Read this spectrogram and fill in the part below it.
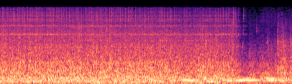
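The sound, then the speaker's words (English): A rattling elevator ride: a steady, loud mechanical rumble with constant clattering and a low droning hum underneath, lasting the whole clip with no voices. “This thing rattles a lot.”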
